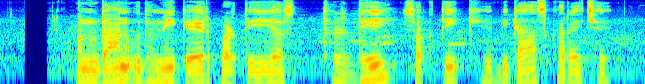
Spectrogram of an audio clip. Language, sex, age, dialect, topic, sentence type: Maithili, male, 18-24, Eastern / Thethi, banking, statement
